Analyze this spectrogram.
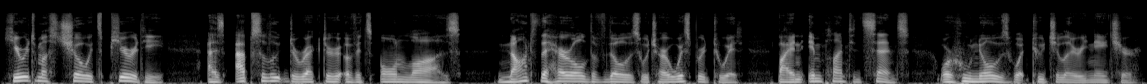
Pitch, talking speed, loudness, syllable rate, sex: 115 Hz, 175 wpm, -22 LUFS, 5.5 syllables/s, male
